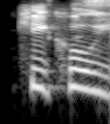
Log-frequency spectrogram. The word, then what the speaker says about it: Kikuyu: Kikuyu.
